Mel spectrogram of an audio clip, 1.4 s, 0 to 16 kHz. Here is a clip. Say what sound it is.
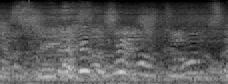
p1 11 gibber meisje
Sound belongs to a sample pack of several human produced sounds that I mixed into a "song".
voice, gibber, mixinghumans, mixing-humans, gibberish, sound-painting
